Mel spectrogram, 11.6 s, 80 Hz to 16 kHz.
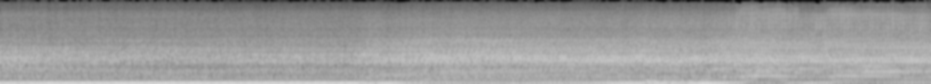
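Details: Nissan S15 SR20 four-cylinder petrol engine from cold start, held at steady elevated speed then revved, weird extra noise around 2,500 rpm; unidentified engine noise.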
